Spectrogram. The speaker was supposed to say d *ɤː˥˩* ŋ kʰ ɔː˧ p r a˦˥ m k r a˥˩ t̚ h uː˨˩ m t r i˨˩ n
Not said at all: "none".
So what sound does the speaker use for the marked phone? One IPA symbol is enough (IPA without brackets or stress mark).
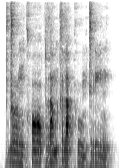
ɤː˨˩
